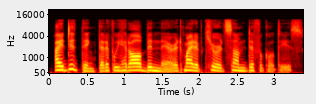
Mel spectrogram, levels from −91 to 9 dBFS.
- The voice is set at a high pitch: Yes, high, 200 Hz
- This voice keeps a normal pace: No, fast, 285 wpm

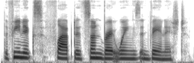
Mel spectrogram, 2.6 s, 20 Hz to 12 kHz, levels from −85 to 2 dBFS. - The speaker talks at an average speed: Yes, average, 185 wpm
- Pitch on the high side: Yes, high, 200 Hz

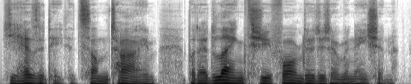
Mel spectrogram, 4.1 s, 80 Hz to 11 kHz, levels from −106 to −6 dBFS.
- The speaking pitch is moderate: No, very low, 95 Hz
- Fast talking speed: No, average, 160 wpm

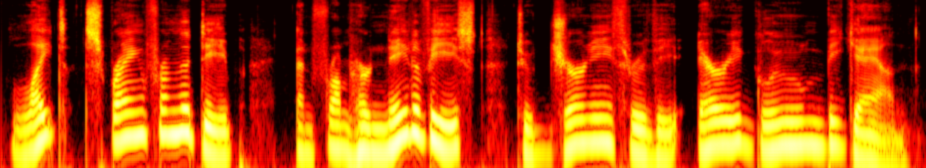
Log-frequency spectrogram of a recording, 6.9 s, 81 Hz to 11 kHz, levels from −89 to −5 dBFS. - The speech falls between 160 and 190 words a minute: No, average, 145 wpm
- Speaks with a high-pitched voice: No, medium, 150 Hz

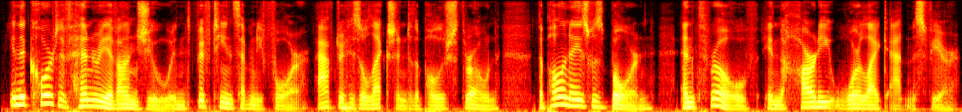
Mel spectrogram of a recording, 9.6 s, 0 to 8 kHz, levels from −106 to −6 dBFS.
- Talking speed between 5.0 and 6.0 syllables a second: Yes, 5.6 syllables/s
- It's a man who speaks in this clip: Yes, male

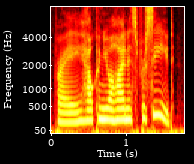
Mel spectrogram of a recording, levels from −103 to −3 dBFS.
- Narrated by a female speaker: Yes, female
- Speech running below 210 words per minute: Yes, average, 200 wpm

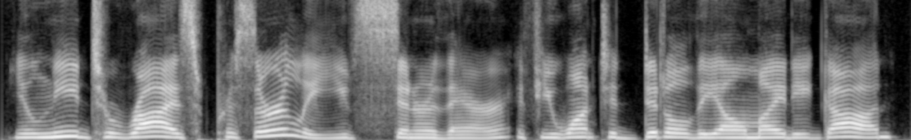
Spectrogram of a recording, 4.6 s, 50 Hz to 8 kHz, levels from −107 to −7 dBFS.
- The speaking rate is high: Yes, fast, 225 wpm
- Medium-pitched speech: No, high, 225 Hz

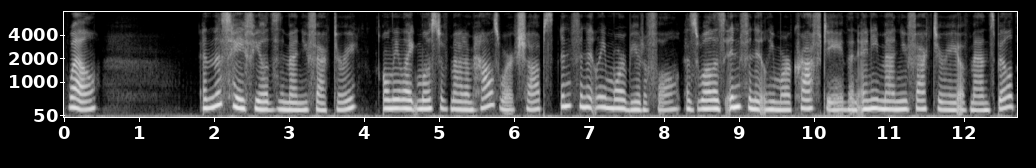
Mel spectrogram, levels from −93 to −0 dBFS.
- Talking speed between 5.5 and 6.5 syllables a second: No, 5.0 syllables/s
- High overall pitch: Yes, high, 240 Hz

